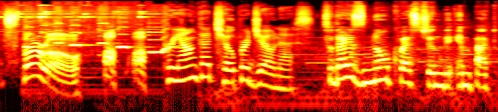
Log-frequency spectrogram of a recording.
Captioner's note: \laughs\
